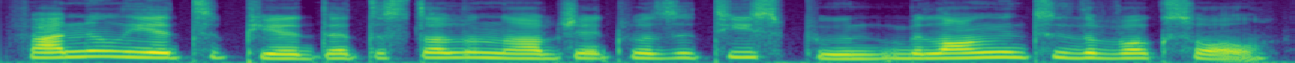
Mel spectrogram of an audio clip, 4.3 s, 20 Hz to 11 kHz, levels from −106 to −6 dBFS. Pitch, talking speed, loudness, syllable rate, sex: 215 Hz, 195 wpm, -18 LUFS, 5.7 syllables/s, female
